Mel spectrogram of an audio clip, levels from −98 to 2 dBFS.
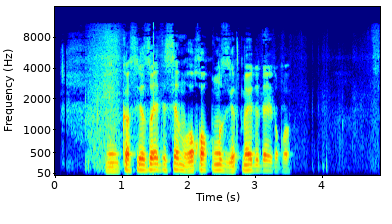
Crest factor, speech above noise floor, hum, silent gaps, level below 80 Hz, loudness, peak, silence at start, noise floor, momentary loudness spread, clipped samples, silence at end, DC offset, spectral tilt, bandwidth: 22 dB; 43 dB; none; none; -58 dBFS; -23 LUFS; -2 dBFS; 0.5 s; -65 dBFS; 13 LU; under 0.1%; 1.35 s; under 0.1%; -6 dB/octave; 11 kHz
